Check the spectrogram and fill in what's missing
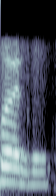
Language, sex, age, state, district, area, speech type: Marathi, female, 30-45, Maharashtra, Osmanabad, rural, conversation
